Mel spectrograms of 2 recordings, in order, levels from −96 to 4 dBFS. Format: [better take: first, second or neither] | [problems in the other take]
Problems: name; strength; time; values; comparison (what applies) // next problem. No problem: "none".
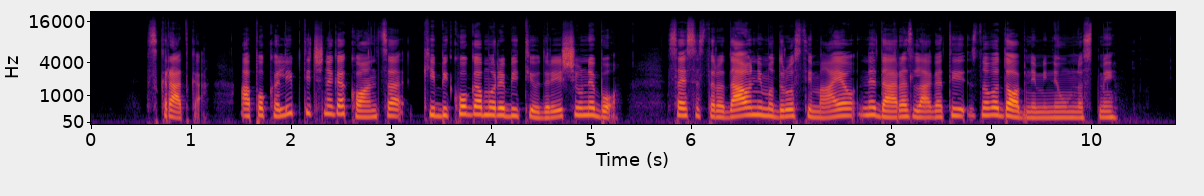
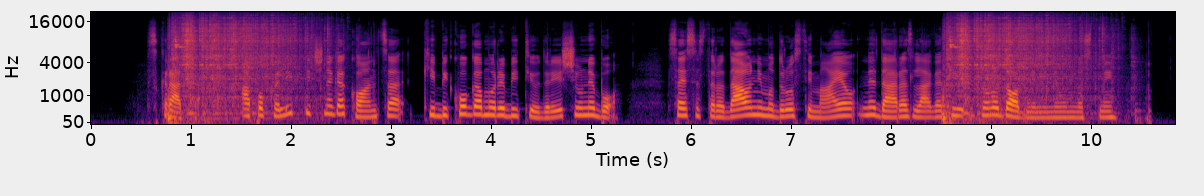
first | background sound (Tools); 6 dB below the speech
